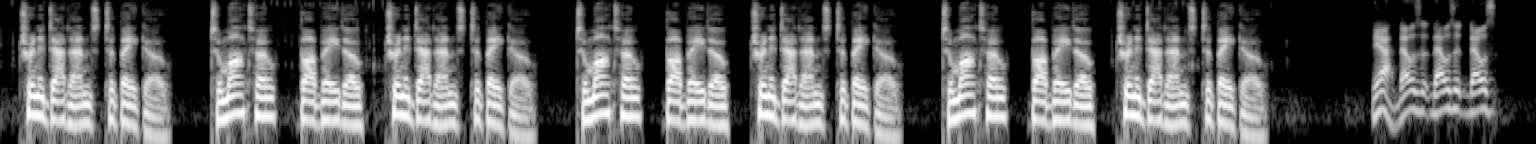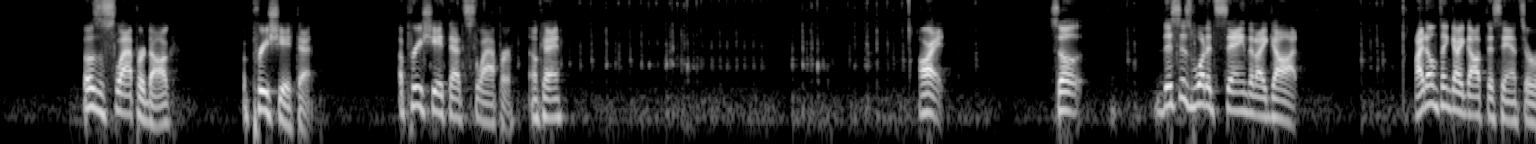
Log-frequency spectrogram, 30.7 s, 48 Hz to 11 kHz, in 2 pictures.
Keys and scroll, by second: 0.3-0.9 typing, 2.8 ctrl+c, 2.9 ctrl+c, 3.0-4.3 typing, 3.2 ctrl+c, 11.4 ctrl+c, 11.6 ctrl+c, 11.6-13.7 typing, 19.8-20.7 typing, 21.0 ctrl+d, 21.5 ctrl+d, 21.9 ctrl+c, 22.0-24.2 typing, 24.0 ctrl+a, 27.1 ctrl+shift+c, 27.2-28.0 typing, 29.2 ctrl+v.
